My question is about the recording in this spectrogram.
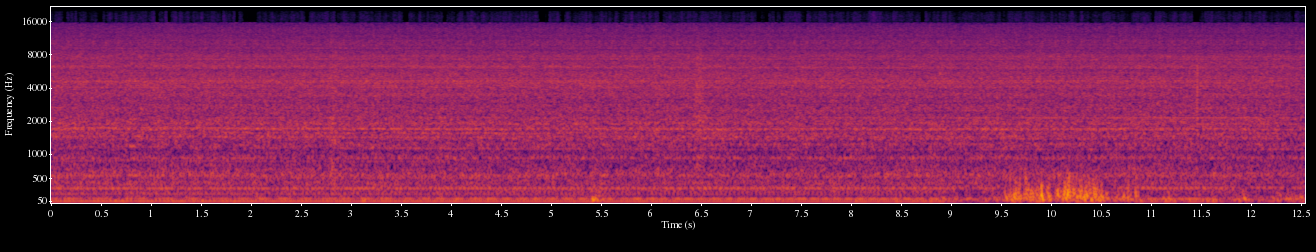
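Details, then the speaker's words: BMW X3 E83 after oil leak repairs: a steady, even idle with a smooth low hum and no knocks or ticks; it runs well with no more leaks. "Should have no more oil leaks now. Runs good, sounds good. Everything's hooked up."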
